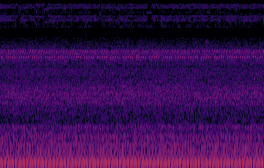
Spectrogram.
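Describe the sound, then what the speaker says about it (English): A generator hums steadily in the background at a camp beside a shed being converted to a house, a constant low engine drone that stays even throughout with no talk over it. "I don't know if you can hear this generator running in the background."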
